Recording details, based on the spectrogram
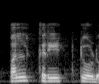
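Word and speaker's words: pulchritude: दूसरे वर्ड की अगर मैं बात करूं तो आप इसको पढ़ोगे तो इसका प्रोनाउंसिएशन क्या होगा, पलक्रीटूड होगा। ठीक, इसको बोलेंगे पलक्रीटूड।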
